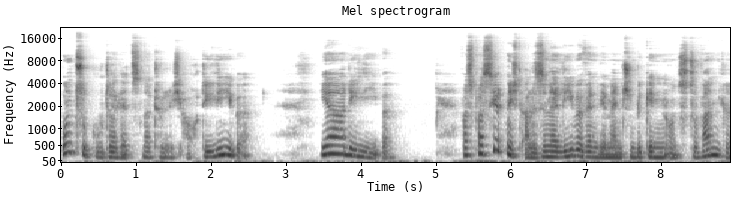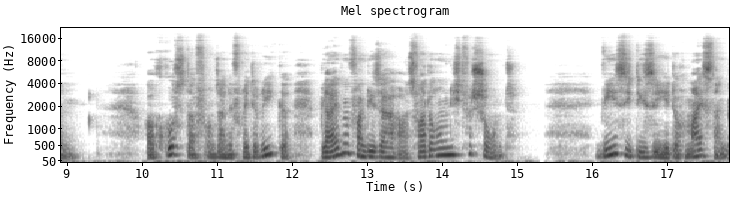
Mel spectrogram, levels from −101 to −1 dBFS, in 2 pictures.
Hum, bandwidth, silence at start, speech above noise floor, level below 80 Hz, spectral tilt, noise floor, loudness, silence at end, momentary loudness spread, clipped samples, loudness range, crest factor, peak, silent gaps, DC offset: none; 17 kHz; 0 s; 28 dB; -62 dBFS; -4.5 dB/octave; -59 dBFS; -31 LUFS; 0 s; 13 LU; under 0.1%; 3 LU; 18 dB; -14 dBFS; none; under 0.1%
